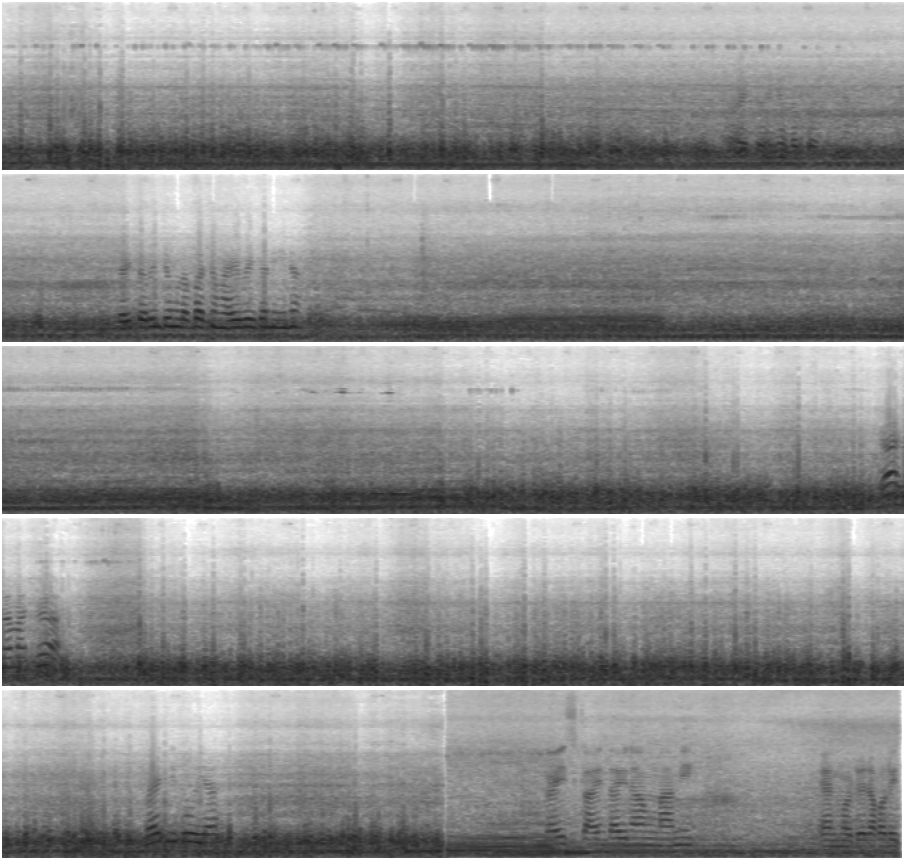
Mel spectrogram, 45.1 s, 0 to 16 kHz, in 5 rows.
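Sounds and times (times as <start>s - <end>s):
motorcycle engine running: 0.0s - 45.0s
wind and road noise: 0.0s - 45.0s
person speaking: 7.2s - 8.3s, 41.5s - 43.1s.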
